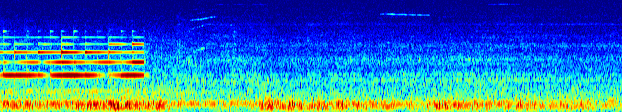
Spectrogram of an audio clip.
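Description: BNSF intermodal freight train rumbling past and moving away. A grade-crossing bell rings about two or three strokes a second and stops about two seconds in, leaving only the rumble.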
